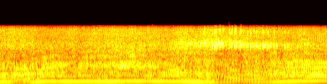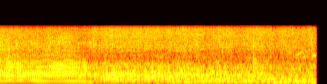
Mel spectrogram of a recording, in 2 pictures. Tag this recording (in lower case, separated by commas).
air brake, vehicle, truck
